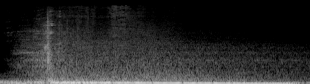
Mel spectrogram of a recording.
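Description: explosion boom effect

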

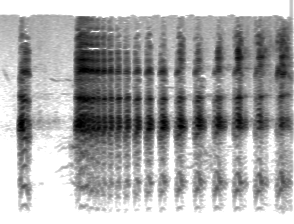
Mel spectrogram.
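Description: ptarmigan call

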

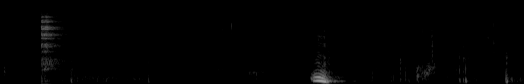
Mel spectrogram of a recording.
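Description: beer glasses clinking

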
